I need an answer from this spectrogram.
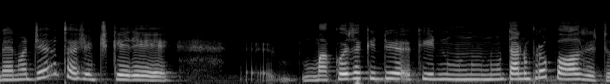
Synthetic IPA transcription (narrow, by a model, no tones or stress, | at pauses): mẽnɐ̃ad͡ʒiɐ̃nt̪ɐːʒẽnt͡ʃɪ̥keɾe | ũmɐkojzɐkɪkɪnɐ̃nũnɐ̃w̃t̪anʊ̃pɾopɔzit̪ʊ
